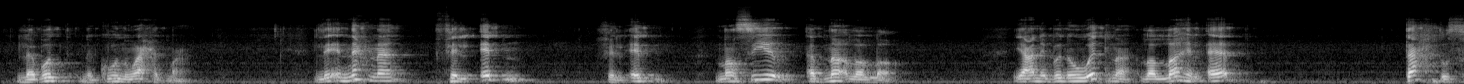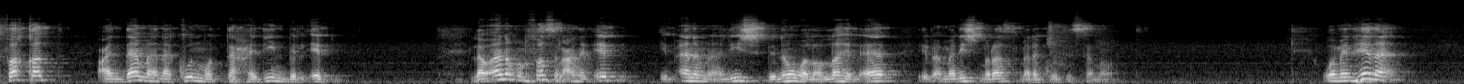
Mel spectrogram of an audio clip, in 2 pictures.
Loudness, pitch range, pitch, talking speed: -17 LUFS, 120-170 Hz, 140 Hz, 85 wpm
